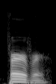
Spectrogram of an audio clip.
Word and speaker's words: fervor: Morelli likes that, it seems like he likes that fever. He likes that that fervor, rather, if we pronounce it properly in English.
